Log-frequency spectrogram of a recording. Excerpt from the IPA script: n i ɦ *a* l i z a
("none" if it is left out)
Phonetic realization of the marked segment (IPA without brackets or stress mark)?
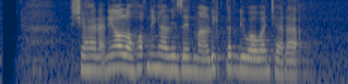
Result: a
